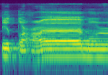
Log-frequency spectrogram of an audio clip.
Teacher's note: اب اس لفظ کے اندر کھڑی زبر آئی ہے، تو اس کھڑی زبر کو جیسا کہ پہلے بھی بتایا تھا کہ اس کو تھوڑا سا لمبا کرنا ہے، اس کو چھوٹا نہیں پڑھنا بلکہ کھڑی زبر کو لمبا کیا جاتا ہے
